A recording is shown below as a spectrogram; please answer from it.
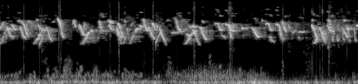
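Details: Saffron finch calling noisily, a steady stream of quick high-pitched chirps and twittering notes running without a break over a soft low hum.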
